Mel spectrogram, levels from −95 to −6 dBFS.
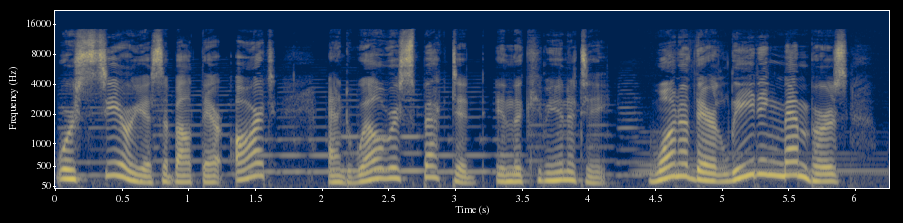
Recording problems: background music; faint; throughout; 20 dB below the speech

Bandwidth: 14.5 kHz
